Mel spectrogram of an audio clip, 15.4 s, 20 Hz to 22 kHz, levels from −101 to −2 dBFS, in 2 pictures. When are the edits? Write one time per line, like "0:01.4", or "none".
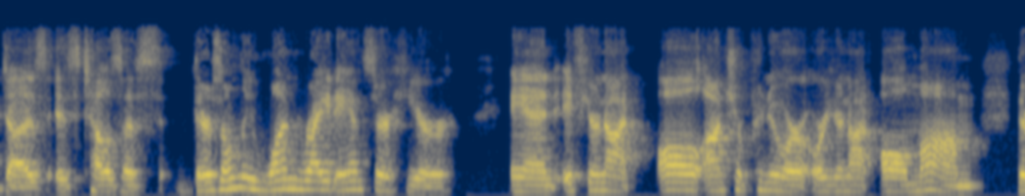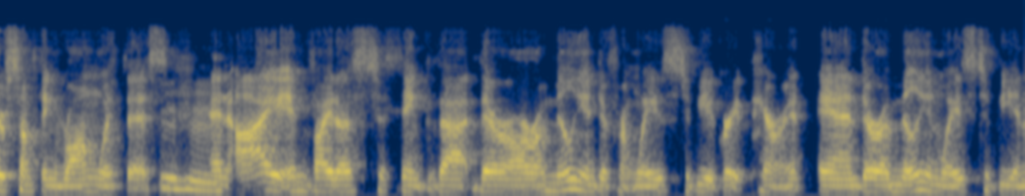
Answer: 0:04.9
0:13.7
